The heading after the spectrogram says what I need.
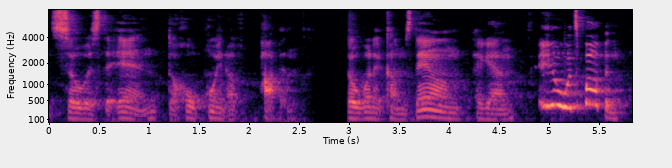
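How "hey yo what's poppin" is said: much higher, louder goblin voice on Hey, yo, what's poppin'; Jabu's voice. Shown as a demonstration. Teacher shows students how Jabu says it, high and loud. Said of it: "you can get into that voice".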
